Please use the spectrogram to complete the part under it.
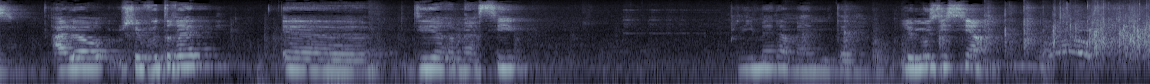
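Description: A young woman speaks calmly into a microphone over loudspeakers.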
